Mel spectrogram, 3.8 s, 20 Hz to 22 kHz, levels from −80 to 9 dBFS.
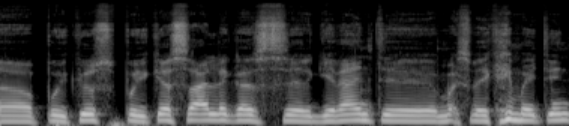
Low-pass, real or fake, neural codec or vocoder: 19.8 kHz; real; none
